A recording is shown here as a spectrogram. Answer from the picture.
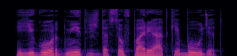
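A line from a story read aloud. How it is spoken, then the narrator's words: Grumbled. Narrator (Russian): буркнул Терехов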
